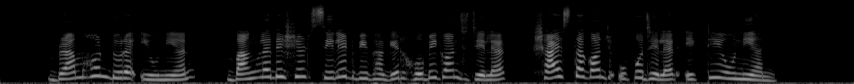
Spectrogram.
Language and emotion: Bengali, neutral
